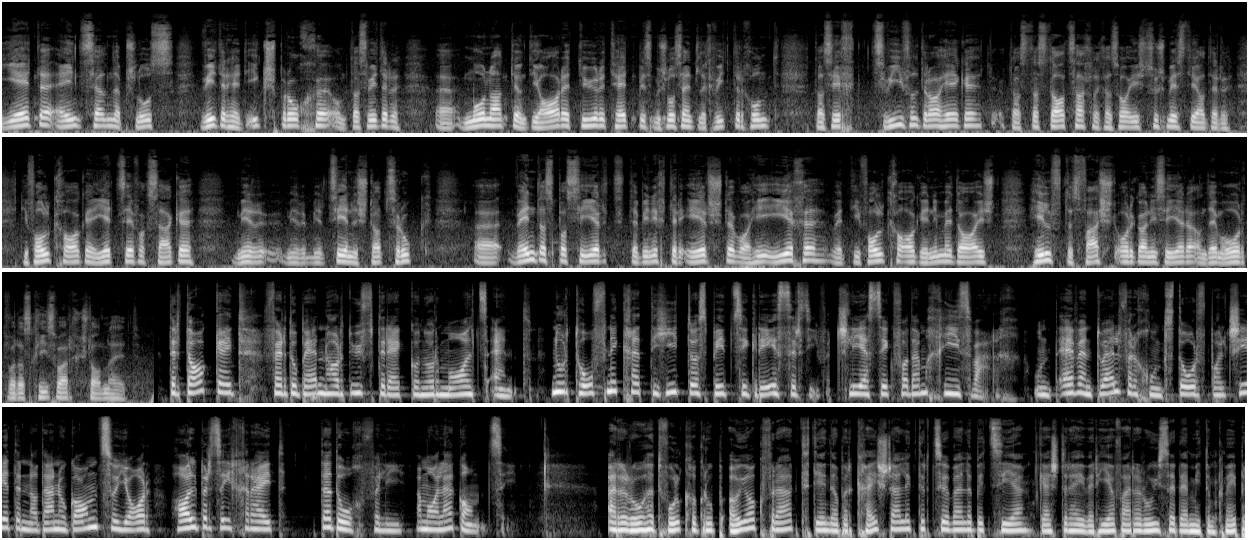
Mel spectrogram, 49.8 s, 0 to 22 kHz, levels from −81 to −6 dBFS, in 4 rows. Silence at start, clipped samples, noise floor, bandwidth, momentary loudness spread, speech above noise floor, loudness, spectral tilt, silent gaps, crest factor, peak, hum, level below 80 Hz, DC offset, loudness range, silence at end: 0 s; under 0.1%; -54 dBFS; 16.5 kHz; 10 LU; 33 dB; -22 LUFS; -5.5 dB/octave; 26.41-26.46 s; 18 dB; -4 dBFS; none; -48 dBFS; under 0.1%; 3 LU; 0 s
